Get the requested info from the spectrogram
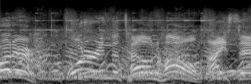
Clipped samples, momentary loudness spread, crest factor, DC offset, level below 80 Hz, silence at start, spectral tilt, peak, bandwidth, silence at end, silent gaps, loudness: under 0.1%; 3 LU; 14 dB; under 0.1%; -52 dBFS; 0 s; -1 dB/octave; 0 dBFS; 16.5 kHz; 0 s; none; -14 LUFS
